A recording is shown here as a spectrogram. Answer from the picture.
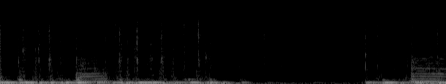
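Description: Typing on a computer keyboard: a quick run of keystrokes, a pause of about a second past the halfway mark, then typing again near the end, over a steady low hum.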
